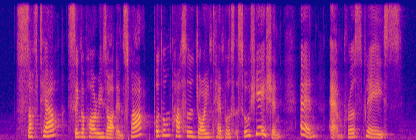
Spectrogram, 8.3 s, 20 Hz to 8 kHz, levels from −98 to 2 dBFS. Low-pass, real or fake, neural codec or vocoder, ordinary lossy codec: none; real; none; none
